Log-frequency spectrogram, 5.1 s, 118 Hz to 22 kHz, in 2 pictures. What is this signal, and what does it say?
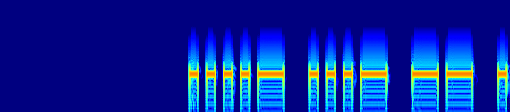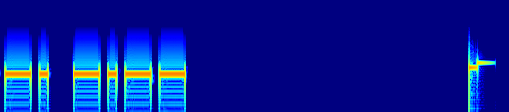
Morse code, heard as a keyed tone, about 27 wpm, 700 Hz. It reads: 4VMRY
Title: Code Groups - 5 Letter:Numbers - 28wpm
